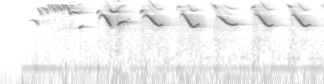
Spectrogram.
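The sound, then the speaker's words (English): Bird-like twittering chirps repeat in a steady run of about six quick, bright downward-sweeping notes, fairly loud, with no talking. “Oh, and it twitters like a bird too?”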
